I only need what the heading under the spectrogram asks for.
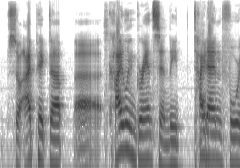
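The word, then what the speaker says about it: Kylen: I picked up uh kylin granson the tight end for the Colts kylin or just Kyle it's kylin I have it right here it says kylin on our little thing right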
